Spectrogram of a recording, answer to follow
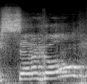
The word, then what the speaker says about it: Senegal: this week finally Senegal right I pronounce all right yes yes like me like the country yeah the country is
